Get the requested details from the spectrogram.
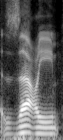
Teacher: اس زا کو سختی سے زور سے پڑھیں گے، سیٹی سے پڑھیں گے، عی یا مدہ ہے، عین کو واضح نکالیں گے، وقفاً بڑی مد کے ساتھ پڑھ سکتے ہیں۔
